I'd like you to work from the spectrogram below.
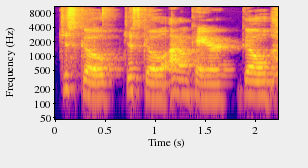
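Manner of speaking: ordinary talk, nothing marked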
